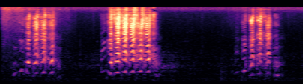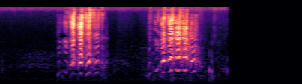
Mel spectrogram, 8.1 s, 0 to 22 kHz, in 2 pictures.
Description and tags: Baby goat bleating
One of our young goats bleating pathetically. He wasn't feeling very well that day. Recorded on iPhone 4s, processed in Reaper.
goat, baby, bleat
